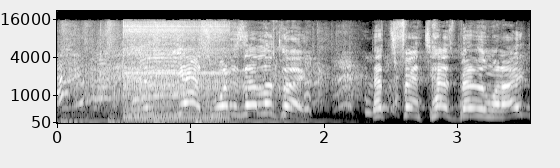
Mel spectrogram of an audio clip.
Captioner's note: buzzer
